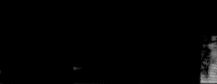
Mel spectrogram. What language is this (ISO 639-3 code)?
ori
